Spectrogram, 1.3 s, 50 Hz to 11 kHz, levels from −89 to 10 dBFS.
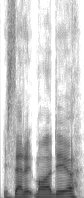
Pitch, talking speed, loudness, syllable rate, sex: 135 Hz, 235 wpm, -15 LUFS, 4.3 syllables/s, male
